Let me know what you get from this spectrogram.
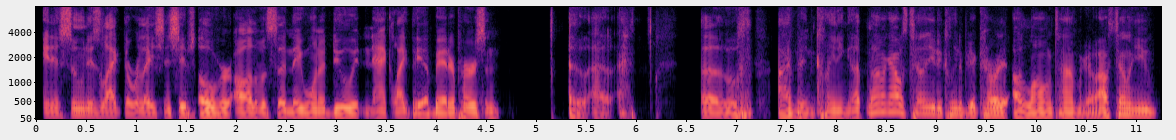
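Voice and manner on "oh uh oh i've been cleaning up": lower, softer mock ex excuse; dopey voice for the ex; mocking an ex who claims to have changed, lower and softer.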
